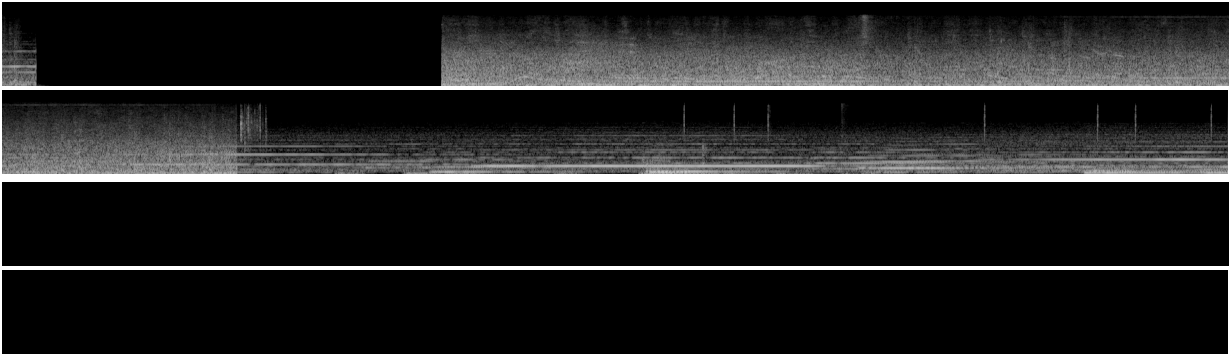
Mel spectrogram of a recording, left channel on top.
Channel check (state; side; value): silent; right; digital silence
